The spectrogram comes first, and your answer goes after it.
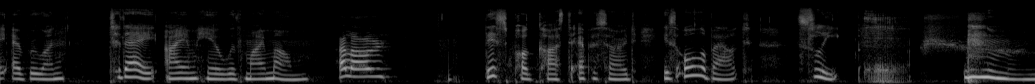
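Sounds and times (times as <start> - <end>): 
speech: 0.0 - 4.0, 4.8 - 10.3
person fake snoring: 8.6 - 9.8.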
